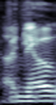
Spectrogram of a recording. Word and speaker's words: Vigneault: David Vigneault, I don't know how to pronounce French. Yeah, Vigneault.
